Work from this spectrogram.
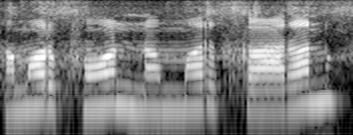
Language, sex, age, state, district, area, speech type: Maithili, female, 30-45, Bihar, Araria, urban, read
